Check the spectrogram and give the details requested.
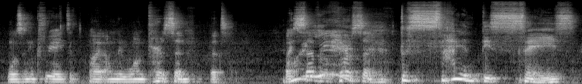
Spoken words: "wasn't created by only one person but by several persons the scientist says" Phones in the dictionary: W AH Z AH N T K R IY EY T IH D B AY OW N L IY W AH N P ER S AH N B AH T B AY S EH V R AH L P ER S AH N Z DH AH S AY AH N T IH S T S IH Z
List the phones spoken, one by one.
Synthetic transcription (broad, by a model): W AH Z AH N K R IY EY T IH D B AY OW N L IY W AH N P ER S AH N B AH T B AY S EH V AH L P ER S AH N DH AH S AY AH N T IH S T S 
